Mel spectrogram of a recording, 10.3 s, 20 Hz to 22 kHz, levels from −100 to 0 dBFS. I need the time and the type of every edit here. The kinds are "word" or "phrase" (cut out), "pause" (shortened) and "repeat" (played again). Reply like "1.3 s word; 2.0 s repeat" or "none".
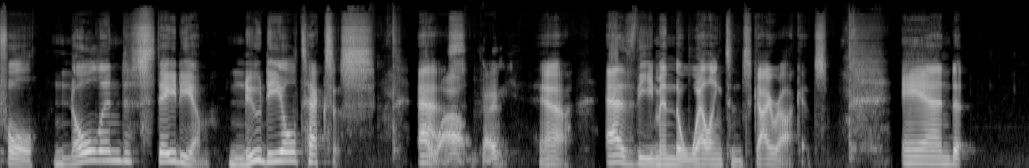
2.3 s word; 6.6 s phrase

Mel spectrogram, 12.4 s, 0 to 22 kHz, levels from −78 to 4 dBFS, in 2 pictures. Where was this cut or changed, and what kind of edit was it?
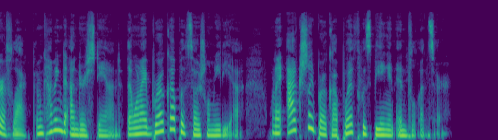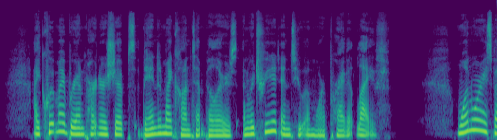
none

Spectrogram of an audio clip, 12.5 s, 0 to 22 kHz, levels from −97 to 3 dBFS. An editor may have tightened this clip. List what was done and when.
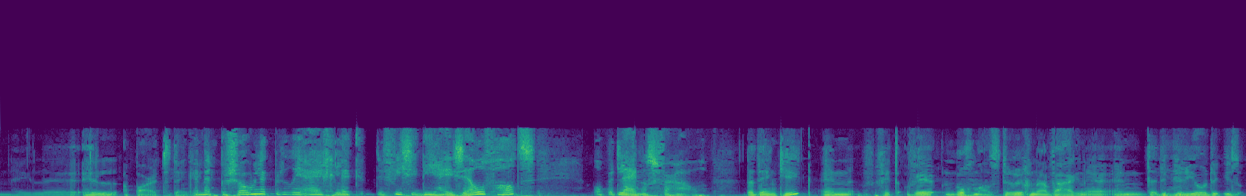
3.6 s word; 8.2 s pause; 11.4 s word

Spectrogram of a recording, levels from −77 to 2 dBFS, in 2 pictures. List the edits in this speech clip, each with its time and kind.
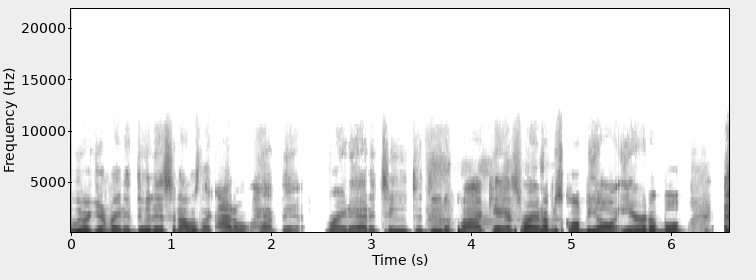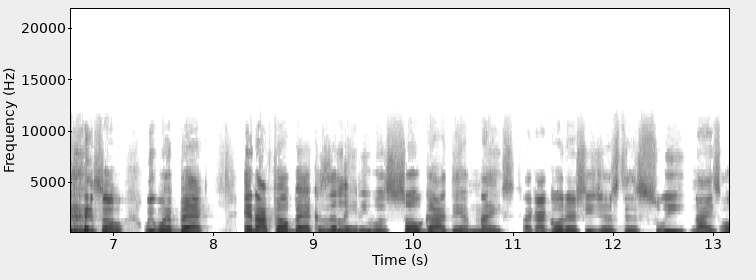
11.1 s pause

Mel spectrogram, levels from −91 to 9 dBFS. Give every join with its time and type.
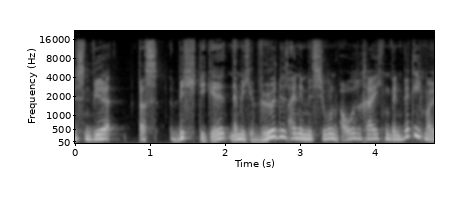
2.8 s word; 3.5 s word

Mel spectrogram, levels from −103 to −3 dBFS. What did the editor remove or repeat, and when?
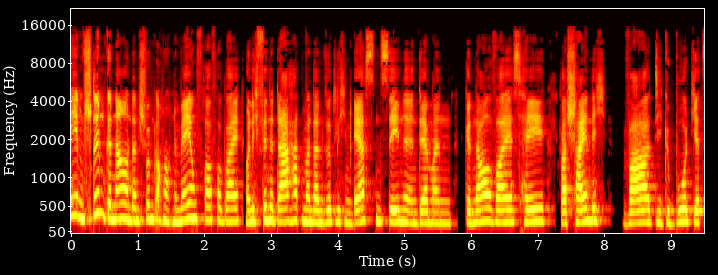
2.6 s pause; 4.3 s phrase; 5.8 s pause; 7.3 s pause

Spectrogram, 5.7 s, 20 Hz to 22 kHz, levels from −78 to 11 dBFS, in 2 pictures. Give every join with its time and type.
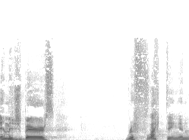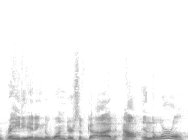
none

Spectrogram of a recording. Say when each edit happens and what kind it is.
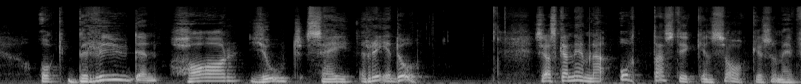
none

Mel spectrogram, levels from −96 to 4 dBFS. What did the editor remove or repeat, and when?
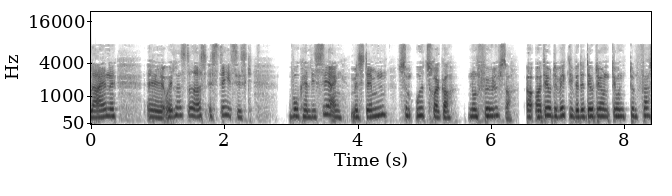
6.4 s pause

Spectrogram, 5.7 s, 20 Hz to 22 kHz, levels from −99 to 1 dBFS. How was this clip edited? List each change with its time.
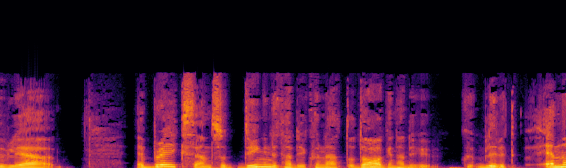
none

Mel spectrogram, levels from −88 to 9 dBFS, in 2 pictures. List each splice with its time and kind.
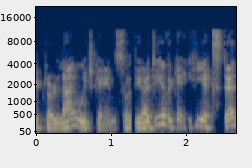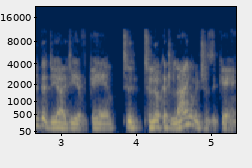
1.3 s word; 2.0 s word; 3.8 s pause

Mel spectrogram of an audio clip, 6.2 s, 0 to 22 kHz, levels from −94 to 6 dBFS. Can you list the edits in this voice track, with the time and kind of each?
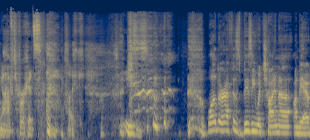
none

